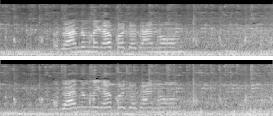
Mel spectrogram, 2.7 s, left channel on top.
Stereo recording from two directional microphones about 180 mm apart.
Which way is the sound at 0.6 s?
30° left (ahead or behind).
